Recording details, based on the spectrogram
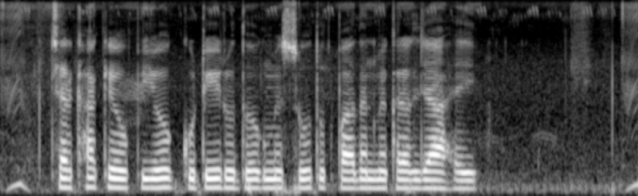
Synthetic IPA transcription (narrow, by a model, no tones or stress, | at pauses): t͡ʃəɾkʰakeʊpjoːɡ̚kʊʈiɾud̪ʱoːɡmẽsuːt̪ʊt̪paːd̪ənmẽkəɾəld͡ʒaːɦɛi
